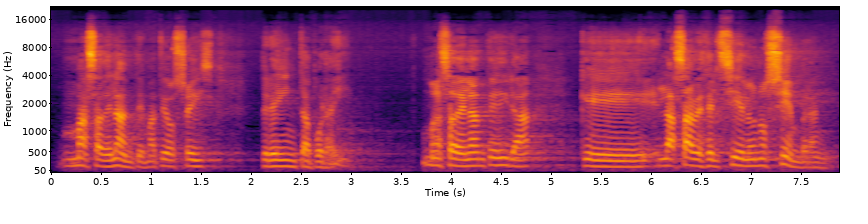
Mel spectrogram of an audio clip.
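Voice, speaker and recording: A man's voice: a little high, a little mellow, in a large hall. A man who is a missionary, teaching a Bible course and often asking his listeners questions. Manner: asks the listeners many questions. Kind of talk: spoken Bible lesson.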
